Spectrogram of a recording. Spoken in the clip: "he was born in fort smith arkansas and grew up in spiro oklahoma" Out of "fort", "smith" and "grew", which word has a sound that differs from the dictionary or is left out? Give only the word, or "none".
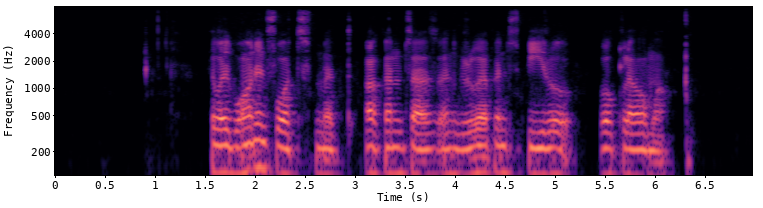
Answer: smith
